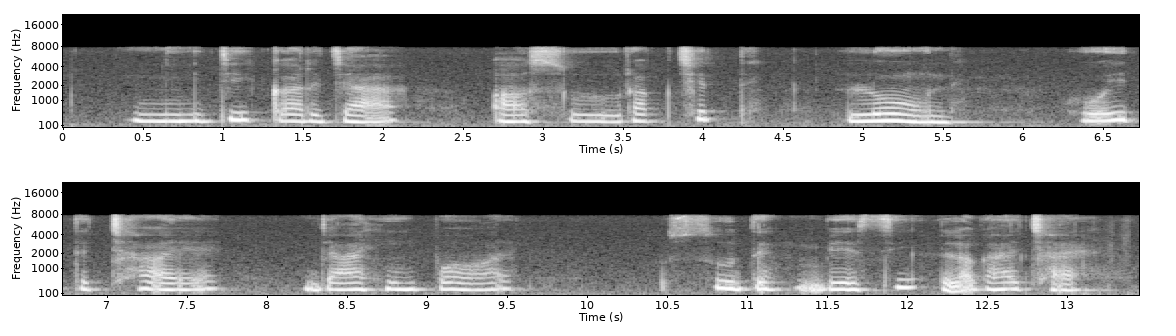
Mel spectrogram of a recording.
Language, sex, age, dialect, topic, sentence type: Maithili, female, 18-24, Bajjika, banking, statement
